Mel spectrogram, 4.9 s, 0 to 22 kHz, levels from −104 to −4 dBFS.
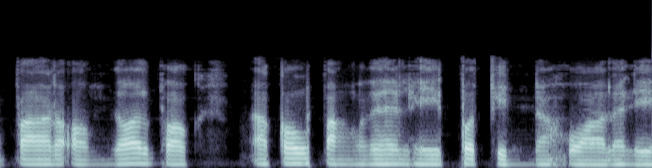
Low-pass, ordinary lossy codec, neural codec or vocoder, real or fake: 5.4 kHz; none; codec, 16 kHz, 4 kbps, FunCodec, trained on LibriTTS, 50 frames a second; fake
